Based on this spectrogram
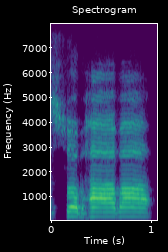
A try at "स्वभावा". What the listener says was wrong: स्वभाव स्वभाव कहाँ है? आ की मात्रा कहाँ है? ये आ लगाते हैं बेटा, हर जगह इसको उच्चारण संस्कृत में ये बड़ा कृष्ण और कृष्णा में पूरा अंतर हो जाएगा।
